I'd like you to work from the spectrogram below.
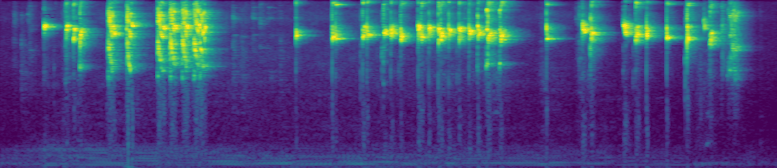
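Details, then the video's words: Lovebird ngetik, calling without any prompting: sharp high chirps in irregular bursts and clusters throughout, some rapid runs of clicks between louder notes, over a faint low background hum. "Lovebird ngetik malas ngekek tanpa pancingan"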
